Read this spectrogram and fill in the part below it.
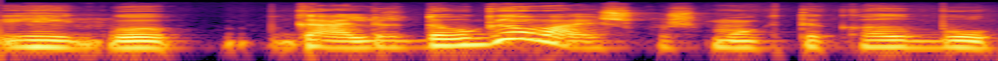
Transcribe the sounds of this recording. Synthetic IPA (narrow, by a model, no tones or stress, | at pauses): jɛɪɡʊɡɐlʲɪrd̪ɐʊɡʲɛʊɐɪʃkʊɪʃmoːkʲt̪ʲɪkɐlˠbuː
